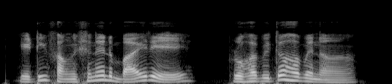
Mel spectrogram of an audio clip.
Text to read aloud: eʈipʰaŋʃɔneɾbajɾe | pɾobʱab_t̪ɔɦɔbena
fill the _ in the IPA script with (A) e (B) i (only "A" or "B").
B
